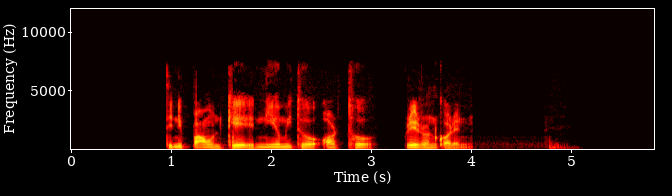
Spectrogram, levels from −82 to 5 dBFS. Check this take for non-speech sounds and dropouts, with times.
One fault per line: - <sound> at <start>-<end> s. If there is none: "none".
none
